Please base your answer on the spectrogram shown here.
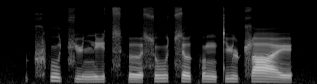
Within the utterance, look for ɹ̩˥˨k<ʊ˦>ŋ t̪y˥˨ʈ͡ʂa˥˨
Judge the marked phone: incorrect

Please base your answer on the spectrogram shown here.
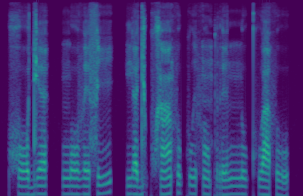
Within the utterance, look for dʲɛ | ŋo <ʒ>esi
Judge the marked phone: incorrect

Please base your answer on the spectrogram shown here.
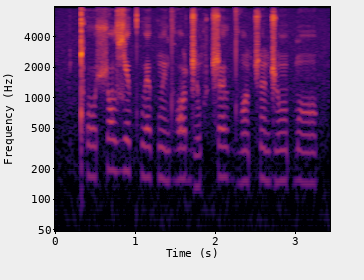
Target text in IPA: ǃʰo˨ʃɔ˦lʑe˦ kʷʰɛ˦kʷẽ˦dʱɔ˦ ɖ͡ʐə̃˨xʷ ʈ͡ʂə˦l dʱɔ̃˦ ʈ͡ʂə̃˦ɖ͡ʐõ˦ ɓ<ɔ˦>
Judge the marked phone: incorrect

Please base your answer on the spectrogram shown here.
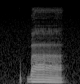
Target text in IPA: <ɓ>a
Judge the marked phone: correct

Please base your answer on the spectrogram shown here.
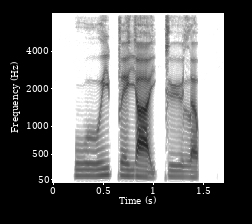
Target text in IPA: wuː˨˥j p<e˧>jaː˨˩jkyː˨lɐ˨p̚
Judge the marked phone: correct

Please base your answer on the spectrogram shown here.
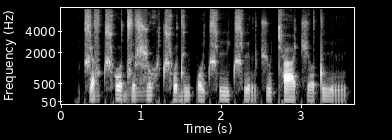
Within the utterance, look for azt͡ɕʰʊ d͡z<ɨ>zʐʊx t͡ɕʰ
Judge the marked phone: incorrect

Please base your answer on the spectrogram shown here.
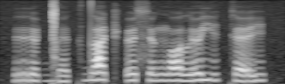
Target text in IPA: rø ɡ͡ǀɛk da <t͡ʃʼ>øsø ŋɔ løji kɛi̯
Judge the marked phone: correct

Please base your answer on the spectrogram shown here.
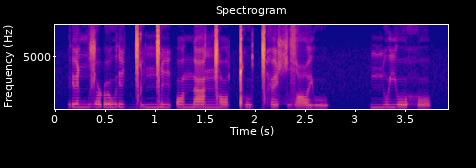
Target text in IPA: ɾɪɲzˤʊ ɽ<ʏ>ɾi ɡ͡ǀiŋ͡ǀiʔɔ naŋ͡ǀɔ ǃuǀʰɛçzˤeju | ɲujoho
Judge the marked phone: incorrect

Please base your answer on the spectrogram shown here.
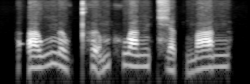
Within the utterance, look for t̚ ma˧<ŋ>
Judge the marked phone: incorrect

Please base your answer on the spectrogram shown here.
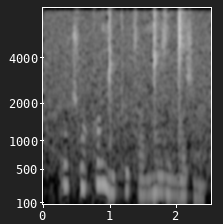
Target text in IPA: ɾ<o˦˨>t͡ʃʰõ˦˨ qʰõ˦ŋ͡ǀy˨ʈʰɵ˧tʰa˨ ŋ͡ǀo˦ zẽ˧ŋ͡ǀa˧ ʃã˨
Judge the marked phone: incorrect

